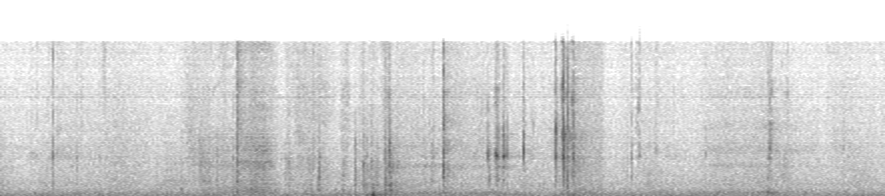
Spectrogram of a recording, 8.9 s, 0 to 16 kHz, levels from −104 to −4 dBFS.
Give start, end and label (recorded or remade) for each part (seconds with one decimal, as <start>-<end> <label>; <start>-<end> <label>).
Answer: 0.0-8.9 remade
